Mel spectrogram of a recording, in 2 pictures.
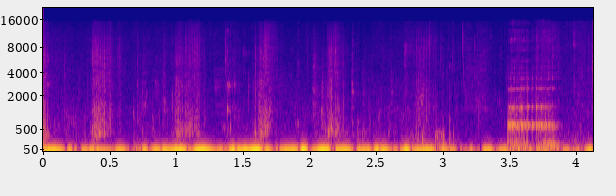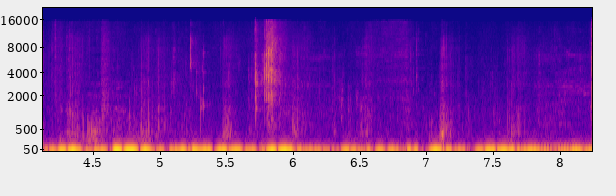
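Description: Tortilla chips crunching as they are bitten and chewed close to the microphone, two or three crunches a second. A brief hummed vocal sound about three and a half seconds in.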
